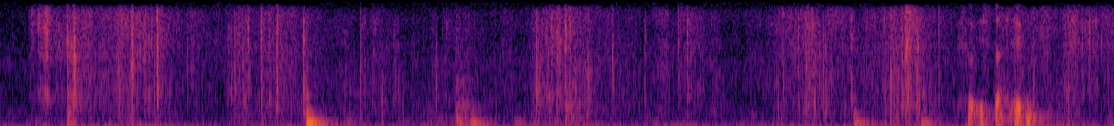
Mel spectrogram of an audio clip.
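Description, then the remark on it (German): Fairly quiet paper rustling as book pages are turned and leafed through to find where the text continues, with irregular crinkly bursts and soft flutters scattered over about fifteen seconds, some sharper flips standing out. “So, und jetzt muss ich ein bisschen blättern, dass ich mal sehe, wo das jetzt weitergeht.”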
